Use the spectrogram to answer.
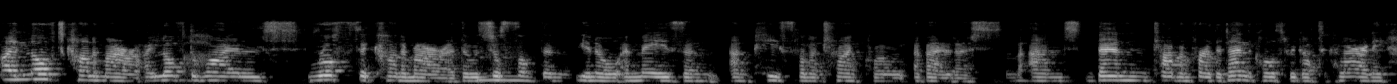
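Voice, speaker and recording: A woman speaks with an Irish accent at a fairly low pitch, her intonation fairly even. Noticeable background noise runs under her voice. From Ireland, County Meath. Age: 40s. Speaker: tour operator. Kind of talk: interview.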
